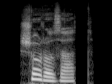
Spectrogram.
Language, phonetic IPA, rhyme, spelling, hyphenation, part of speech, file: Hungarian, [ˈʃorozɒt], -ɒt, sorozat, so‧ro‧zat, noun, Hu-sorozat.ogg
- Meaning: 1. series (television or radio program) 2. collection 3. progression (a sequence obtained by adding or multiplying each term by a constant)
